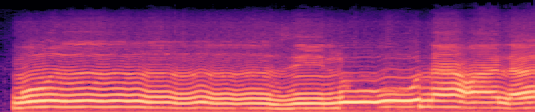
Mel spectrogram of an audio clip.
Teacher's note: nun kosong bertemu dengan zai, ikhfa hakiki, dengungkan dua harakat. Munziluna ala, panjang 4 atau 5 harakat.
